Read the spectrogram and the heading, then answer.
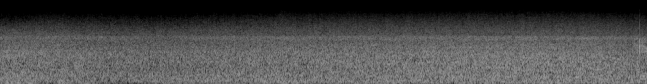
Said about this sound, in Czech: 27. května přišel start rakety Falcon 9 z rampy SLC 40 na Cape Canaveral Space Force Station. And lift off. Go Falcon.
